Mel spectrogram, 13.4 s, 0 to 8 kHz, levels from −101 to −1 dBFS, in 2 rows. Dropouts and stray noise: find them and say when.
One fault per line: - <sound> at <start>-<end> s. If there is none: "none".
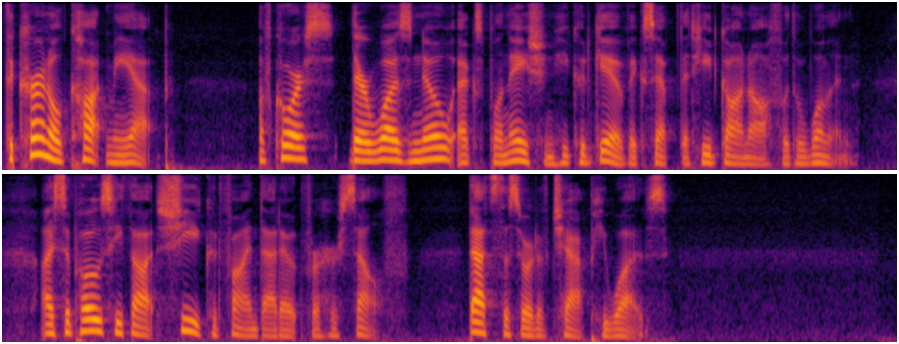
none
